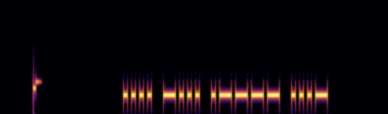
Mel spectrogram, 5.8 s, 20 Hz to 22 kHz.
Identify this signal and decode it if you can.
Morse code, heard as a keyed tone, about 20 wpm, 700 Hz. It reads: HB1V
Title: Four Challenging Letter-Number Combinations 20wpm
